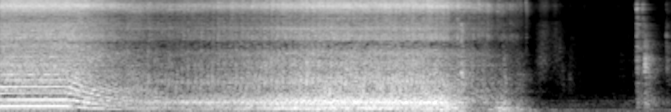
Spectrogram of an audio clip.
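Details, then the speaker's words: Craftsman chainsaw that bogged under minimal load, after the high-speed carb jet was turned about three-quarters clockwise while running: the full-throttle scream dips once, then holds high and steady; clean, healthy top-end running. "okay so that just took it took about about three-quarters of a turn clockwise on the high-speed jet with this"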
